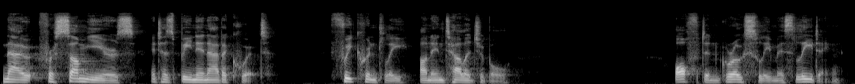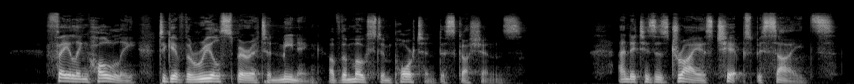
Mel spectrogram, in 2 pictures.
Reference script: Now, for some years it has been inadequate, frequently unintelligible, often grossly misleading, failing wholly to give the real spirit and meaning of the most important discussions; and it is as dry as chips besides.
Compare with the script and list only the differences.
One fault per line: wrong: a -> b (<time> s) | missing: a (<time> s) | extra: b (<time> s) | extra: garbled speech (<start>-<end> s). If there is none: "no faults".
no faults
